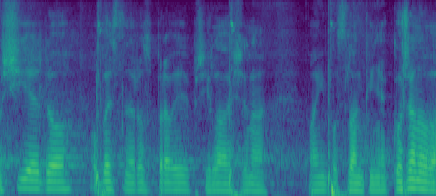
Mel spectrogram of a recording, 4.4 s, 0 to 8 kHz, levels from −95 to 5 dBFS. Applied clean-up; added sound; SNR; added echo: none; Squeak; 16 dB; none.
